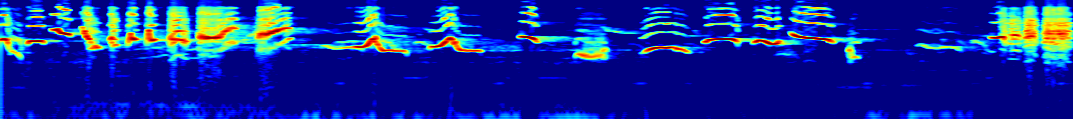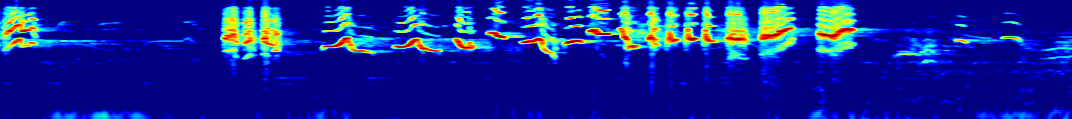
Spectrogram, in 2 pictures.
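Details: Oriental magpie-robin delivering a dense, full-variation song: fast clicking trills, swooping whistled slurs and buzzy chatter pour out almost nonstop, broken by one brief pause midway; low hum in the background.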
